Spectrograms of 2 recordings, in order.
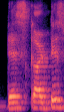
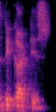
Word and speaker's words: Descartes: Descartes, but it's pronounced as Descartes.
